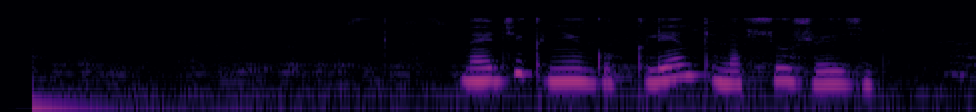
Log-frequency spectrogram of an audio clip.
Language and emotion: Russian, sad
